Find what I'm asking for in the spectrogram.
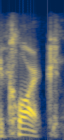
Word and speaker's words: clerk: the word clerk because they don't pronounce it that way. They say Clark.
